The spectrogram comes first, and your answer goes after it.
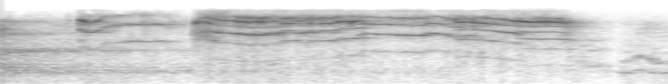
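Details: Knox, a vocal pet chinchilla, screams indoors for attention, wanting out of his cage to play after a late cleaning and playtime routine; a brief shrill cry gives way to a sustained, piercing, harmonic-rich scream lasting about two seconds, then fades.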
